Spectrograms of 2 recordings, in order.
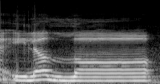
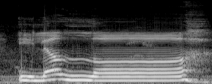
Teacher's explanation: سانس لینا ہے ہم نے تو ہا ساکن ہو جائے گی اور ساکن ہا کی آواز بھی آنی چاہیے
